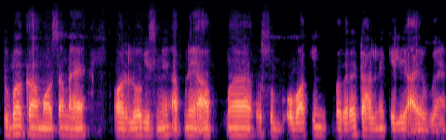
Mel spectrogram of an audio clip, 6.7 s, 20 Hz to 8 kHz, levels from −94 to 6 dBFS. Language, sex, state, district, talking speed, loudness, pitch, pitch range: Hindi, male, Bihar, Gopalganj, 150 wpm, -20 LUFS, 100 Hz, 100-105 Hz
